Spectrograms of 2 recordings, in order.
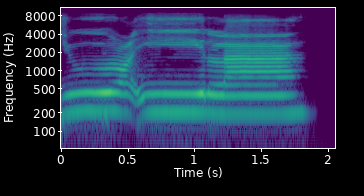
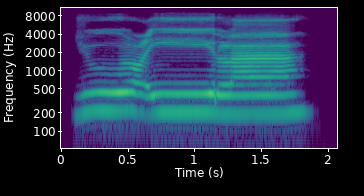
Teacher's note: Bukan i-nya yang di dalam, tapi ainnya yang di tengah tenggorokan.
